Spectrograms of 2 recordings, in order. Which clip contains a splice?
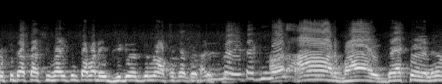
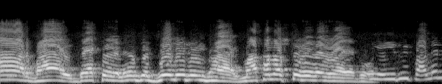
first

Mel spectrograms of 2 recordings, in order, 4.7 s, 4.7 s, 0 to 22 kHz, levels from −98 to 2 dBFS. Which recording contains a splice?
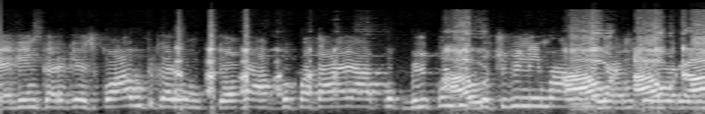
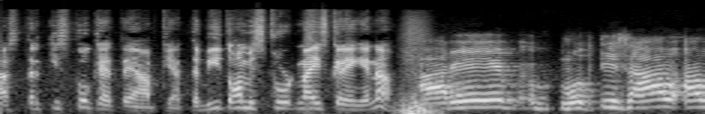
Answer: second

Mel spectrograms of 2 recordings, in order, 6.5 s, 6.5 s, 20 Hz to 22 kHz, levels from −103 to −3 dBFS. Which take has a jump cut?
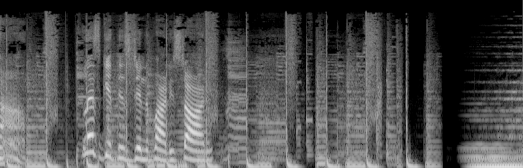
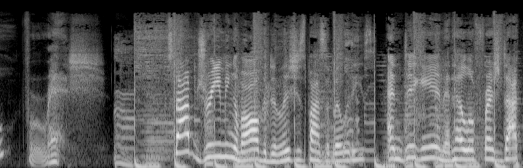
first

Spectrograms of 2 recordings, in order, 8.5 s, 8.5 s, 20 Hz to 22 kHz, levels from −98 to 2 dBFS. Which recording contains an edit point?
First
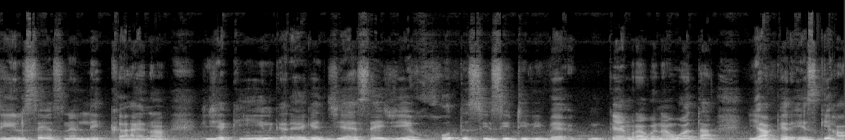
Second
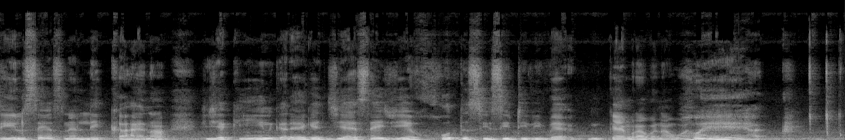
second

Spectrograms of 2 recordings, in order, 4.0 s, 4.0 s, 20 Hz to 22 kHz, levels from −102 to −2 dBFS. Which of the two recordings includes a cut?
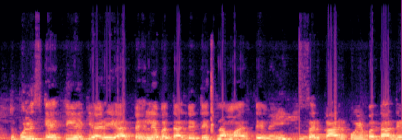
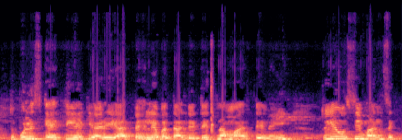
first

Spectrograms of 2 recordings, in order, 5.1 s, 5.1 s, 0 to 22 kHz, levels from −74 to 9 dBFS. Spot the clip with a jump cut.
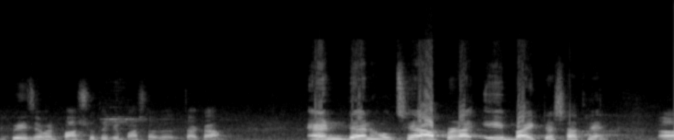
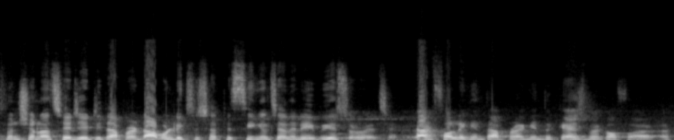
second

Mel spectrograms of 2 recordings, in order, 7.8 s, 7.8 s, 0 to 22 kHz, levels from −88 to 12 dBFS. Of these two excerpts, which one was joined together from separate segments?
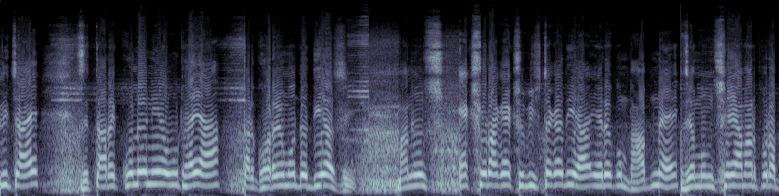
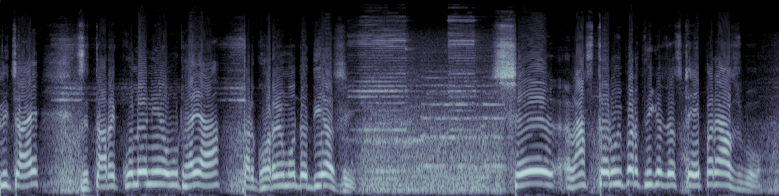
first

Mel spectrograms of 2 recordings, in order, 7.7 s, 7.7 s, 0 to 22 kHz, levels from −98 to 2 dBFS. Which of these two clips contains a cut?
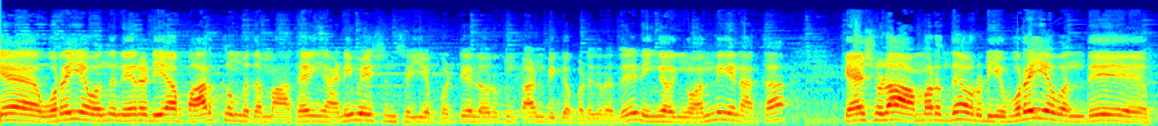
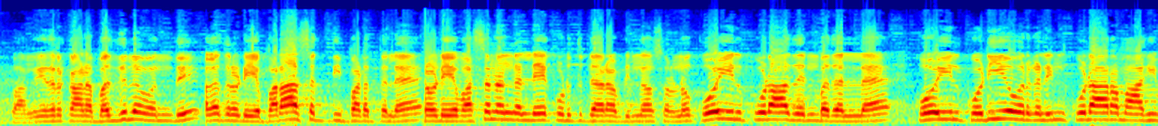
second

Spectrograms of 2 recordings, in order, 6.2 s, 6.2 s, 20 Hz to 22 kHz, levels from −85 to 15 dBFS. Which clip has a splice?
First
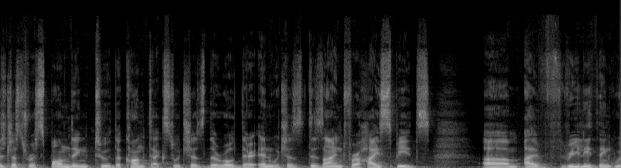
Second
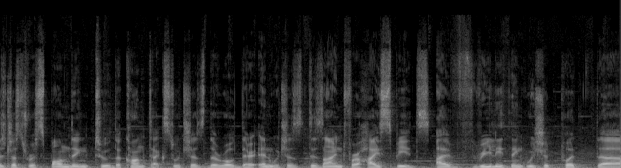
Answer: second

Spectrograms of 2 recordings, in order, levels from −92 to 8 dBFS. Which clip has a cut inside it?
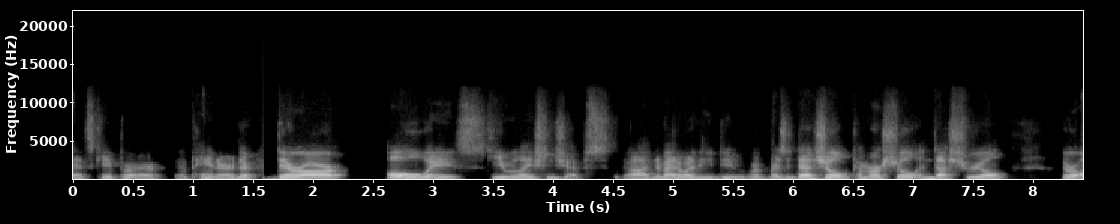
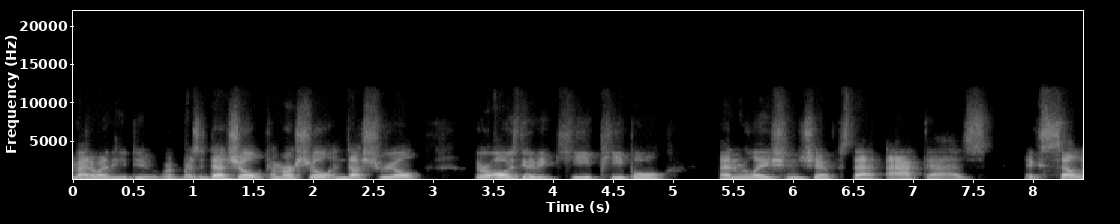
first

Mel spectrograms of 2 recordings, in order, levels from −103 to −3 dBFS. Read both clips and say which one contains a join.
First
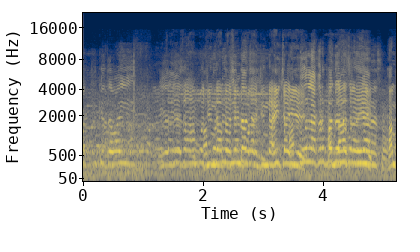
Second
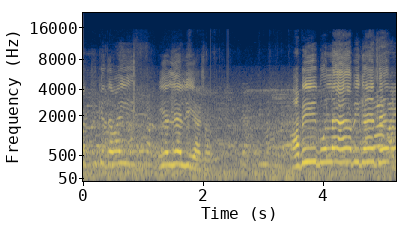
first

